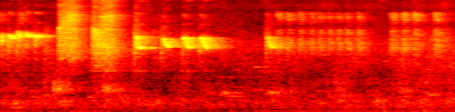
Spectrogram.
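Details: Grey-cheeked bulbul singing hard in gacor style: a short high trill, two harsh rasping bursts, a flurry of sharp whistled notes, then quieter buzzy trills.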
